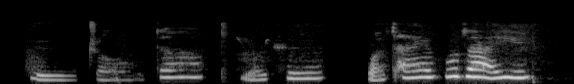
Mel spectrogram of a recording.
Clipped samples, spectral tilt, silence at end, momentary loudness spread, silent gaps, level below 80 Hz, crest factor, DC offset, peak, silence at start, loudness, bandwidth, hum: under 0.1%; -6 dB/octave; 0.4 s; 21 LU; none; -70 dBFS; 18 dB; under 0.1%; -4 dBFS; 0.3 s; -21 LUFS; 7.8 kHz; none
